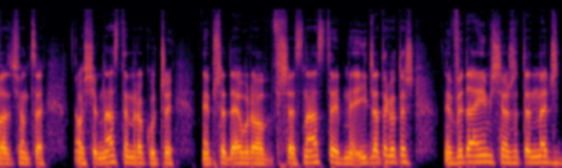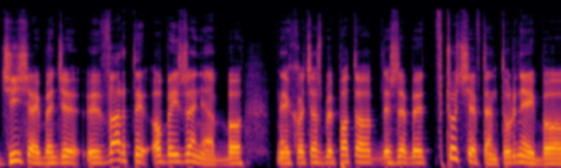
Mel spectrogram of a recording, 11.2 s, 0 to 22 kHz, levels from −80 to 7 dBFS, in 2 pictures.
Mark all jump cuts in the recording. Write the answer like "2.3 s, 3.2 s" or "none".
9.9 s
